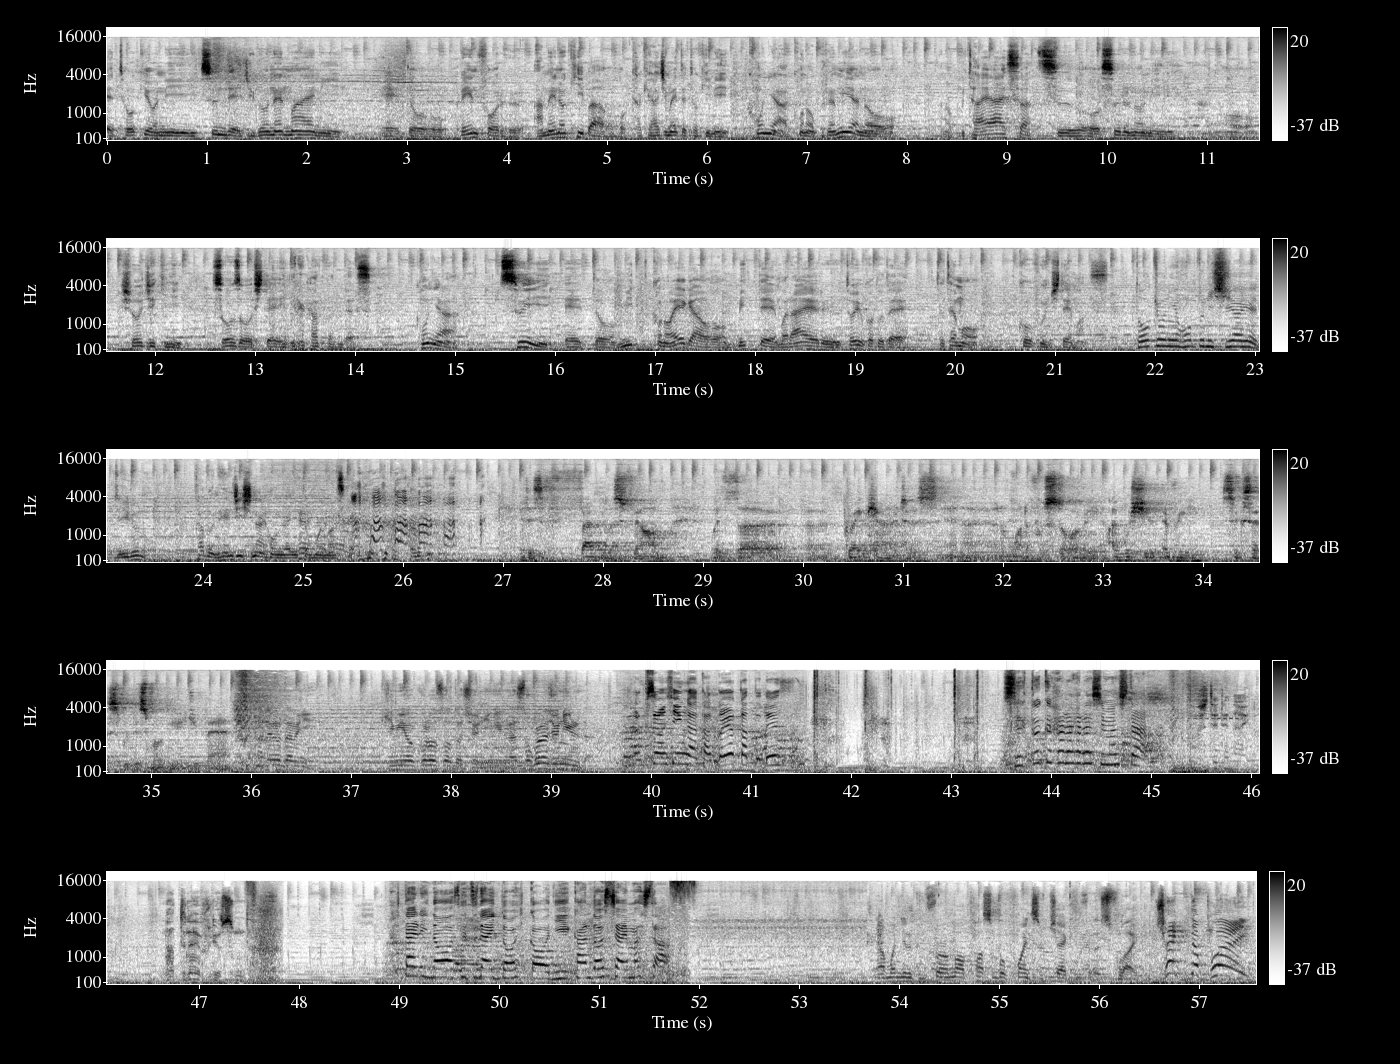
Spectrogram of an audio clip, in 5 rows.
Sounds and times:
Music: 0.0s - 57.5s.

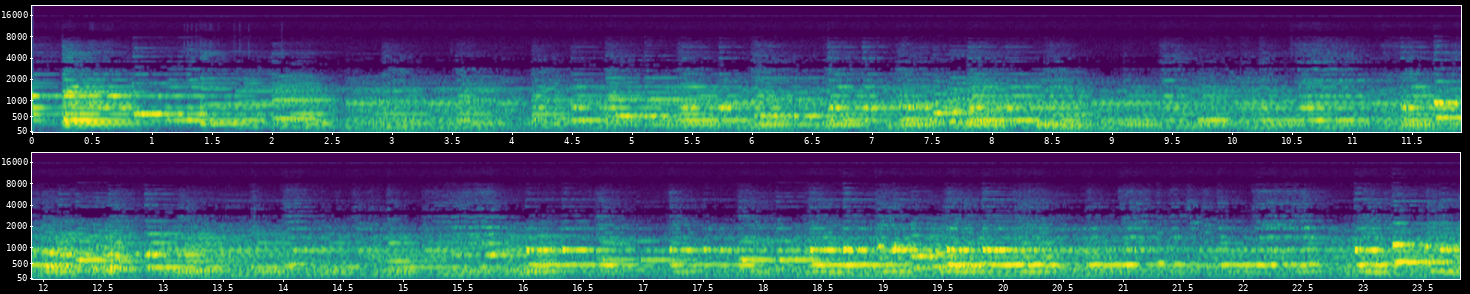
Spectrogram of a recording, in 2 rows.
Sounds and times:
Violin, fiddle: 0.0s - 23.8s.

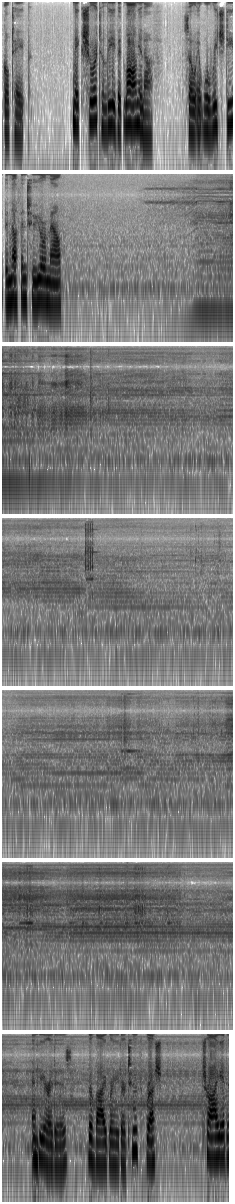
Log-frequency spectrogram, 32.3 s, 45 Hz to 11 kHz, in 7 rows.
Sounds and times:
Electric toothbrush: 7.4s - 32.2s.

